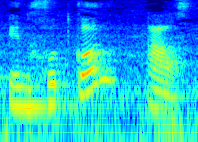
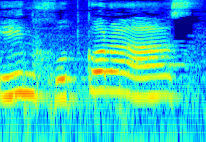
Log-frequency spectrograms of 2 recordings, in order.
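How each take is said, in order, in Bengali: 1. এটা সাধারণ বিবৃতির সুরে বলা হয়। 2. এটা প্রশ্নসূচক সুরে বলা হয়। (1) "আর স্বাভাবিক যেটা" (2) "প্রশ্নবোধকটা আমি কিভাবে বলবো"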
